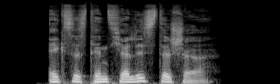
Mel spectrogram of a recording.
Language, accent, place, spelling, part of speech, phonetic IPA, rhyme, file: German, Germany, Berlin, existentialistischer, adjective, [ɛksɪstɛnt͡si̯aˈlɪstɪʃɐ], -ɪstɪʃɐ, De-existentialistischer.ogg
- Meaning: inflection of existentialistisch: 1. strong/mixed nominative masculine singular 2. strong genitive/dative feminine singular 3. strong genitive plural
